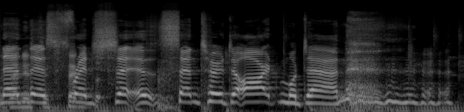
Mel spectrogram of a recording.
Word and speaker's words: Moderne: And then there's French Centre d'Art Moderne. Moderne? Moderne in the French. Moderne? You barely pronounce the E's in French unless there's something in front of it.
